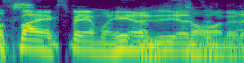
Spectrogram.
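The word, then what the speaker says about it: Spy×Family: Said, for maximum chat rage, you should pronounce the X in Spy X Family as cross, like Street Fighter Cross Tekken.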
